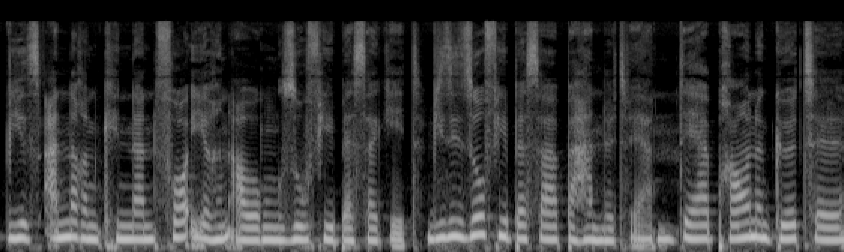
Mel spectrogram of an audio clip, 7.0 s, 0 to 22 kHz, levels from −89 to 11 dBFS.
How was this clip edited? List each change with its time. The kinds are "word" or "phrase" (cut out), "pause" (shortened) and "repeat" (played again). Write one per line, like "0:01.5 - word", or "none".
none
